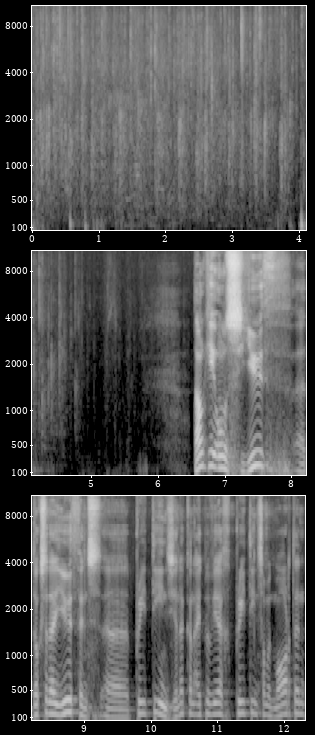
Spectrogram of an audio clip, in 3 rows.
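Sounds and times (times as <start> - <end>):
audience applause, hand clapping: 0.0 - 4.8
speech: 6.6 - 12.3.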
